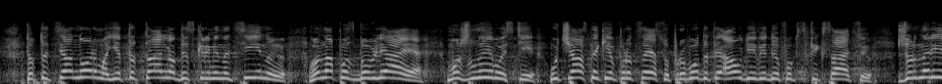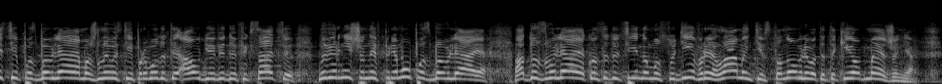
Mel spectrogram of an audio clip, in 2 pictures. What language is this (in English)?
Ukrainian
